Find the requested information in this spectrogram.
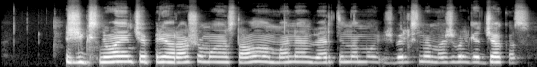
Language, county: Lithuanian, Alytus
